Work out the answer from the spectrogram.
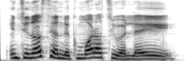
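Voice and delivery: low-pitched stern man; angry. A narrator's reading. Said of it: "ياسين بغضب". (بغضب وبصوت أغلظ)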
